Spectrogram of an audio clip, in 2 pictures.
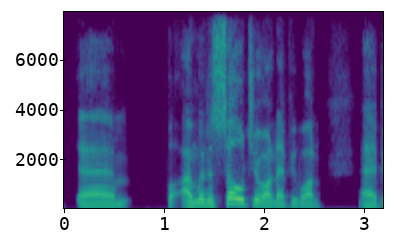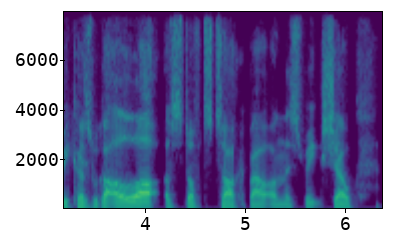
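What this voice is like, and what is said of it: Congested, nasal-sounding voice. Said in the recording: “I've got a cold. So if I'm talking a bit like Frank Sidebottom, that's why.”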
